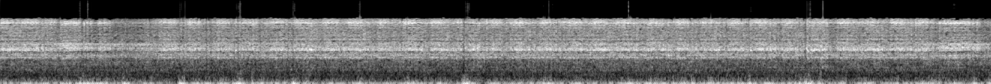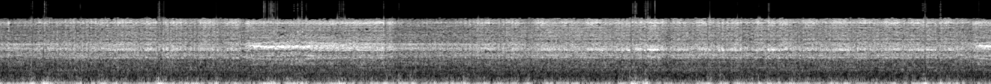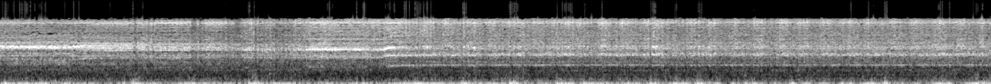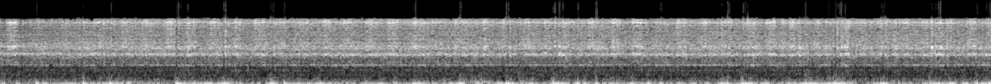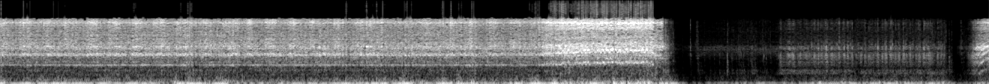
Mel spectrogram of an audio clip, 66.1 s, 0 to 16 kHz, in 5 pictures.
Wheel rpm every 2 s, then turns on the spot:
160, 160, 160, 160, 160, 160, 160, 160, 160, 170, 160, 160, 160, 160, 160, 160, 190, 200, 200, 200, 200, 200, 200, 200, 200, 190, 200, 200, 200, 200, 180, 20, 20.
62-64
